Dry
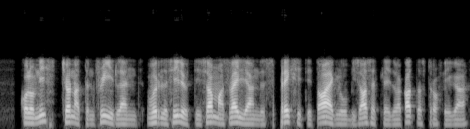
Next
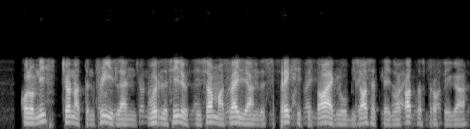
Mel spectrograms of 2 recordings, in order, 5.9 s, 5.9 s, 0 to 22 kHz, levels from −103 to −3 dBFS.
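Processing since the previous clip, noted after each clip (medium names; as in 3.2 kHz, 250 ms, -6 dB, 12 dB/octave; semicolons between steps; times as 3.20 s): delay 922 ms -18.5 dB; trim -1.5 dB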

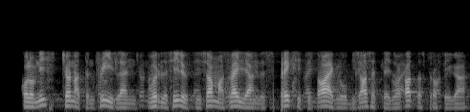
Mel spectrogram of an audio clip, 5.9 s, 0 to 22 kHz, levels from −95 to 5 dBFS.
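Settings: expander -43 dBFS; on a send at -19.5 dB: reverberation RT60 0.95 s, pre-delay 7 ms; on the sum: trim -8.5 dB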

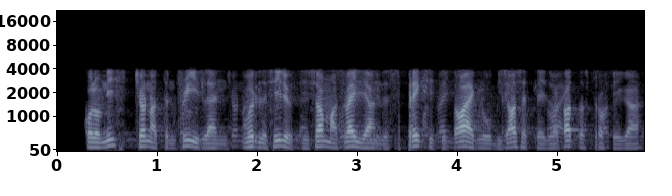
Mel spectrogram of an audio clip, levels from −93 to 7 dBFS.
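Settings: no audible change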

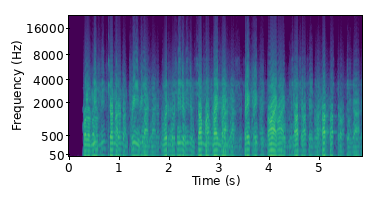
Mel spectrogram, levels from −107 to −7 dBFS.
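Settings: half-wave rectifier; delay 155 ms -7 dB; trim +1 dB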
